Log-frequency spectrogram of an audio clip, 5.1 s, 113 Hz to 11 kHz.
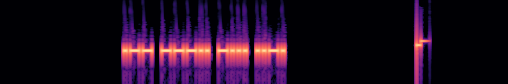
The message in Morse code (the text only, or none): W8BF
